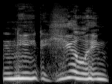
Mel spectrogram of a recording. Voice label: Healing; Realm Royale; Mage; Kunoichi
